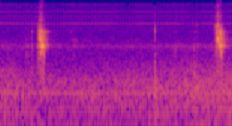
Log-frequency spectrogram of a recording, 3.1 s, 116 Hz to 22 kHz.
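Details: Morning sparrows at a feeding place, June 2023: two loud, piercing chirps separated by over two seconds, with a few faint softer notes in the gap and a low electrical hum throughout.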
